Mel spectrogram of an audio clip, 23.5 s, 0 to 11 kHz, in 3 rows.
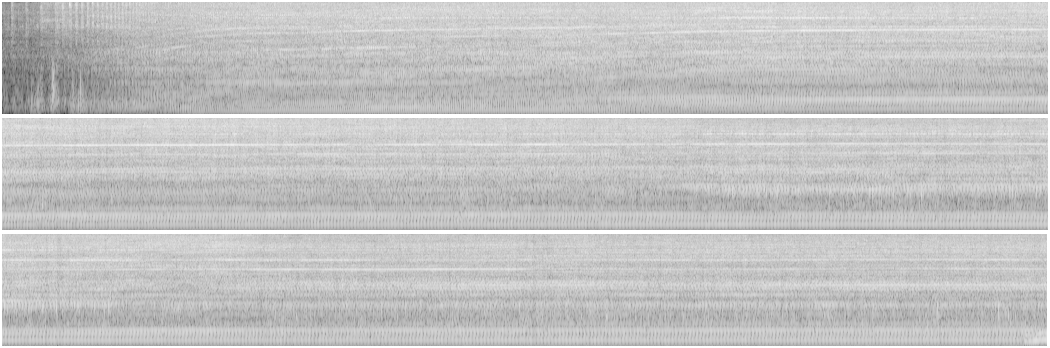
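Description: Yamaha 3 hp single-cylinder two-stroke outboard running under way, pushing a loaded inflatable boat. Its pitch rises over the first few seconds as it picks up revs, then it holds a steady drone.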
